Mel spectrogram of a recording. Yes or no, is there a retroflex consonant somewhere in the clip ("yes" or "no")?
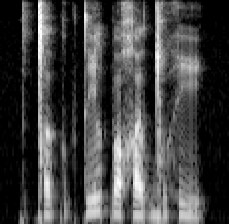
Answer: no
